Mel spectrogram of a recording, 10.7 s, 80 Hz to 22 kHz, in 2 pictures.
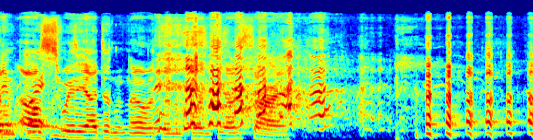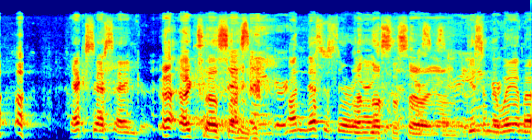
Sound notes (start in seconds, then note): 1.6 laughs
